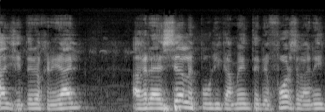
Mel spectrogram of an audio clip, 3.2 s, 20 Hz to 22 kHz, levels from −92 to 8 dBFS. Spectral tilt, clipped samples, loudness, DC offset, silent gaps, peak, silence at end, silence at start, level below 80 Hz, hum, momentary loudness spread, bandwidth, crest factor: -5 dB/octave; under 0.1%; -17 LUFS; under 0.1%; none; 0 dBFS; 0 s; 0 s; -48 dBFS; none; 8 LU; 12.5 kHz; 18 dB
